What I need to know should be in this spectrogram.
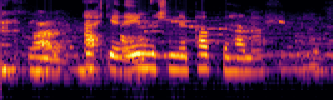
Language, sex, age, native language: Icelandic, female, 9, Icelandic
